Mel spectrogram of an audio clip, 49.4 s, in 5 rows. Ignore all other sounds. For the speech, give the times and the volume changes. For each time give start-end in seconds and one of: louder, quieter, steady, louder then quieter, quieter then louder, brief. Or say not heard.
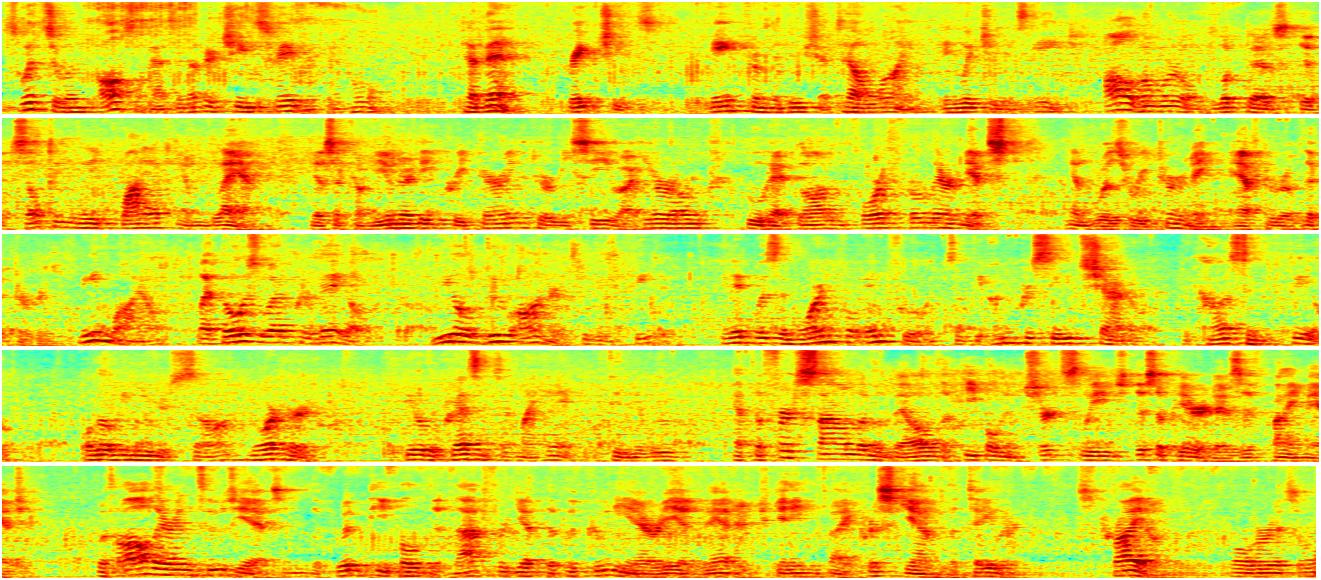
0.0-49.3 steady.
